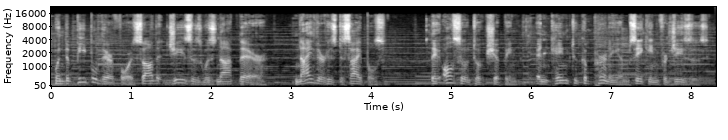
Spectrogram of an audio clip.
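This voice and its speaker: A man narrating scripture from a script in measured, formal storytelling. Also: fairly low pitch, big pitch swings, over music.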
